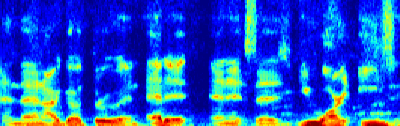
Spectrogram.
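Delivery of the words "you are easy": sinister, wicked, hissing spirit voice. Retelling what a spirit box radio said: imitating a wicked hissing voice. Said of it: "in a wicked, hissing voice".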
